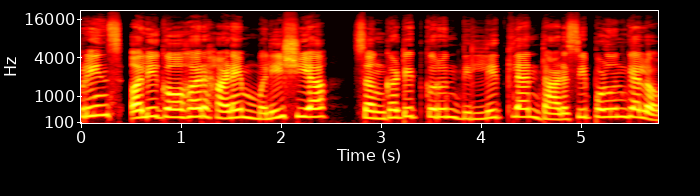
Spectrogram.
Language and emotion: Goan Konkani, neutral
